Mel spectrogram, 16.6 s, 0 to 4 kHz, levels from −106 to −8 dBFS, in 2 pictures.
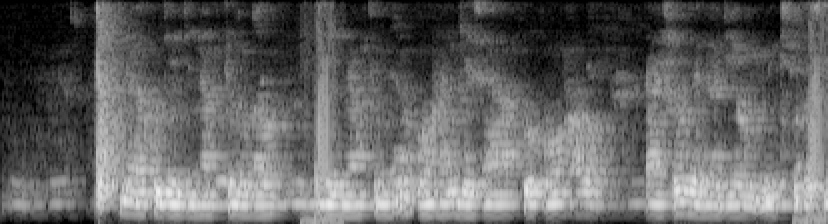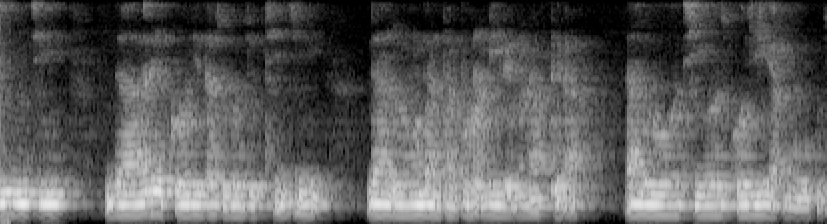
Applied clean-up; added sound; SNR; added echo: none; Fart; 9 dB; reverberation time 0.7 s.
